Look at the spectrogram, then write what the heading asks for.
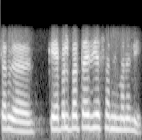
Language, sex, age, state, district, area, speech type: Kannada, female, 45-60, Karnataka, Mandya, rural, conversation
